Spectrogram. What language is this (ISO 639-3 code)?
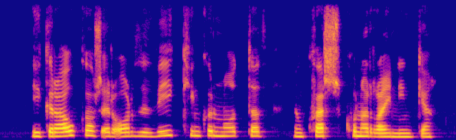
isl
